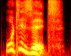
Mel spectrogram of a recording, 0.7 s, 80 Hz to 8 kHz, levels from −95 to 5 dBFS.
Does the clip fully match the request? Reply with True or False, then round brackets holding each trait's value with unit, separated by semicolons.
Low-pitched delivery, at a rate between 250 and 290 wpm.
False (265 Hz; 255 wpm)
